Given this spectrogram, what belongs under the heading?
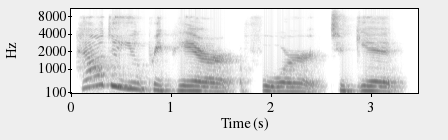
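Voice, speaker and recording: A low-voiced woman host guides a casual interview, encouraging and affirming. She sounds distant from the mic, in a roomy space. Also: sing-song, very slow, a little mellow.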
